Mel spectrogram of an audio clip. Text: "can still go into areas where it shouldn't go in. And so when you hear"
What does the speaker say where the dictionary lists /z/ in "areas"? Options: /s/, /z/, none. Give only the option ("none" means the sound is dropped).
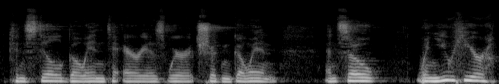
/z/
